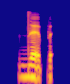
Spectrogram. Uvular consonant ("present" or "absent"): absent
